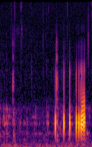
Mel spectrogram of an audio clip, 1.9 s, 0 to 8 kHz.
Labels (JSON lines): {"label": "biophony, knock croak", "recorder": "SoundTrap 300"}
